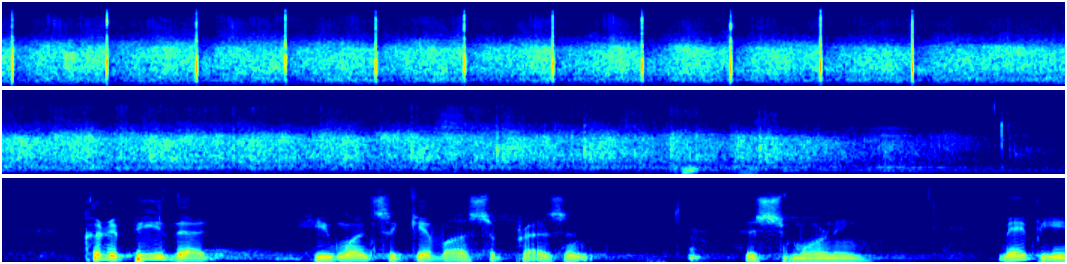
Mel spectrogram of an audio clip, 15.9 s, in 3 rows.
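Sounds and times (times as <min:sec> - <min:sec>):
audience clapping hands: 0:00.0 - 0:10.6
speech: 0:11.1 - 0:15.9.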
